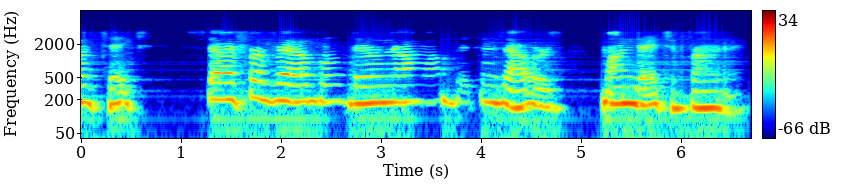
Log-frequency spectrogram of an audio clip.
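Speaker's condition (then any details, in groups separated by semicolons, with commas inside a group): Multiple sclerosis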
